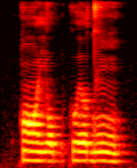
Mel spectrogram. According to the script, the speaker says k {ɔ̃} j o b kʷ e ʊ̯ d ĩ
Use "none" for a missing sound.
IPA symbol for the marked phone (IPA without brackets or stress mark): ɔ̃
